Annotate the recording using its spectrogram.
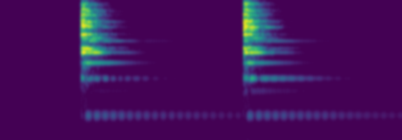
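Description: A bell-like chime struck twice, about a second and a half apart. Each strike rings out and fades, and a steady low ring carries on between them.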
